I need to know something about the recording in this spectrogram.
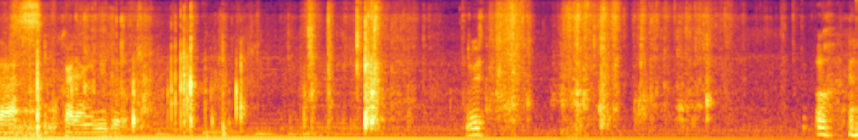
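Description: Plastic wrapping crinkles and rustles in a man's hands.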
